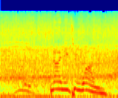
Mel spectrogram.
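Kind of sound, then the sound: crowd, applause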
